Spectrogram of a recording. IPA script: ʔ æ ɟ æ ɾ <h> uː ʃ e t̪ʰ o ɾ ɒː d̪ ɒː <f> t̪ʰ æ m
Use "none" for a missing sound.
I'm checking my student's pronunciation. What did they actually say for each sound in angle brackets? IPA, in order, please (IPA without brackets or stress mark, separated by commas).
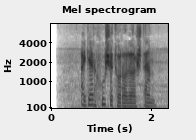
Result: h, ʃ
